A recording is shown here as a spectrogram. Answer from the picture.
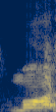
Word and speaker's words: Mohr: हाँ मोहर salt, basically मोर salt बोला जाता है, लेकिन मोहर बोलिएगा तो आपको ध्यान में रहेगा स्पेलिंग। मोर को आप MOR भी RE भी लिख सकते हैं। ठीक है, तो ज्यादा बेटर है कि हम MOHR मोहर सॉल्ट ही बोले इसको।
